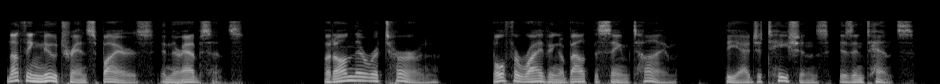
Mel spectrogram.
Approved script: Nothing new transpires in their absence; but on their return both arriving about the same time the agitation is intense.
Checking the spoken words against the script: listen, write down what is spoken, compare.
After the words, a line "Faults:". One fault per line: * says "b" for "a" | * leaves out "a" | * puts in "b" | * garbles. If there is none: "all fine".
Nothing new transpires in their absence; but on their return both arriving about the same time the agitations is intense.
Faults:
* says "agitations" for "agitation"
